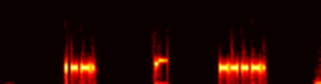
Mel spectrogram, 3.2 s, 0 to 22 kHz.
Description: Morse code, heard as a keyed tone, about 44 wpm, 700 Hz. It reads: P 9
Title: Single Letter-Number Alt - Rapid-Fire 45wpm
